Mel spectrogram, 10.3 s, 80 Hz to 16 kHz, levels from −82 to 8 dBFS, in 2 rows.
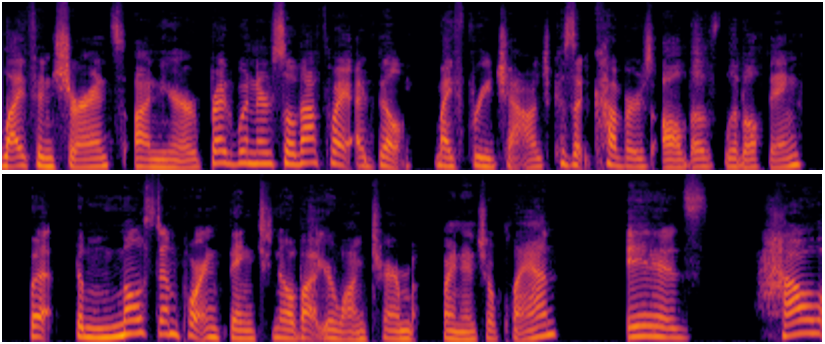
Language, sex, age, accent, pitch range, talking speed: English, female, 20-39, American, 175-215 Hz, 200 wpm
